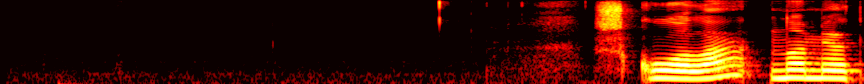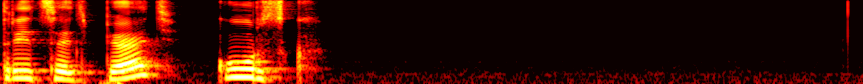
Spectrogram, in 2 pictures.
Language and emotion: Russian, neutral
